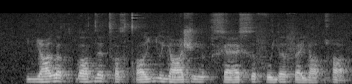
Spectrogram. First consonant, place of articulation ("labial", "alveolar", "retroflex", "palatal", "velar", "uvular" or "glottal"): palatal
